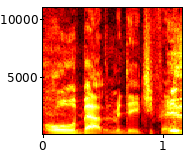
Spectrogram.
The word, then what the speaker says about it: Medici: I know it's pronounced Medici.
